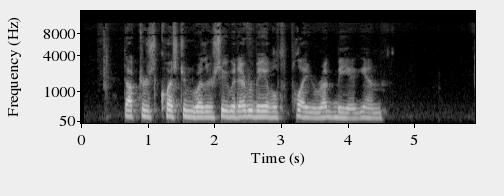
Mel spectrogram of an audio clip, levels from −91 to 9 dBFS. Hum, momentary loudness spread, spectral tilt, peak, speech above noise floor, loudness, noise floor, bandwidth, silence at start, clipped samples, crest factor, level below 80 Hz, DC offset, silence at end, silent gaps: none; 9 LU; -7 dB/octave; -2 dBFS; 51 dB; -20 LUFS; -69 dBFS; 11.5 kHz; 0.65 s; under 0.1%; 18 dB; -64 dBFS; under 0.1%; 1.4 s; none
